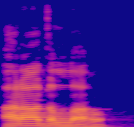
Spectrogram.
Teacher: لفظ اللہ کا جو لام ہے اس سے پہلے دال ہے اور اس کے اوپر زبر ہے، تو اس لام کو پر پڑھیں گے یعنی موٹا پڑھیں گے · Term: تفخیم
